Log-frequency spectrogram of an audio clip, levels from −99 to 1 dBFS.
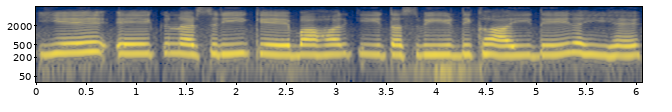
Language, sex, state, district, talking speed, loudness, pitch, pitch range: Hindi, female, Rajasthan, Jaipur, 110 wpm, -13 LUFS, 245 Hz, 240-260 Hz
